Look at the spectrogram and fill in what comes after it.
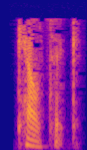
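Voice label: "Celtic", English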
